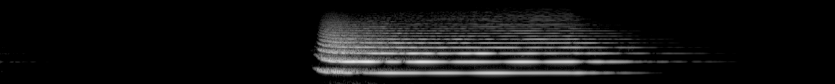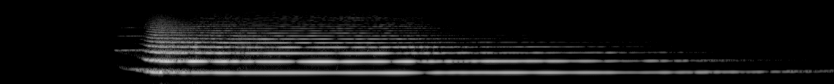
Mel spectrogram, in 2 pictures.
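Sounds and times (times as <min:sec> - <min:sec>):
air horn blasts in a close hall: 0:03.1 - 0:07.4, 0:09.5 - 0:16.6.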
